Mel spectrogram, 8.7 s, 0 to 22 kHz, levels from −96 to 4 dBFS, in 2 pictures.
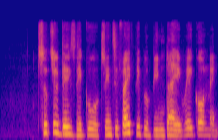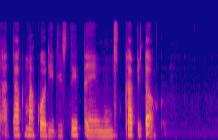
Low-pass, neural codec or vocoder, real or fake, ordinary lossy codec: none; codec, 24 kHz, 1.5 kbps, HILCodec; fake; none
